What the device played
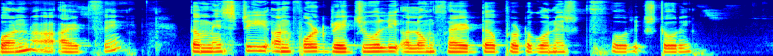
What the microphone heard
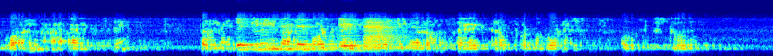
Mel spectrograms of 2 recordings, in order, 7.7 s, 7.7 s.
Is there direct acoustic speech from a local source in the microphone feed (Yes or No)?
Yes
